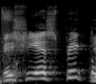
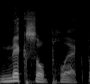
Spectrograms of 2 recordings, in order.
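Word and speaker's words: Mxyzptlk: My Mishy S. Bickler. – Yep, exactly. Which, for whatever reason, when I was a kid, I always pronounced as just Mixleplick. But anyway, I'll defer to you.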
